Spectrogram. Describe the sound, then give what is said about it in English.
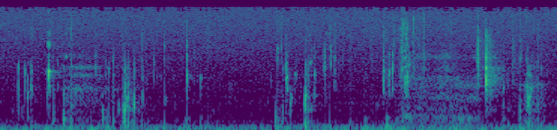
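Wet mouth sounds of someone drinking from a water bottle: soft sips, gulps and small clicks and smacks repeating unevenly, with no talking. “Like when you drink from the water bottle right now. Yes, you can hear it.”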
